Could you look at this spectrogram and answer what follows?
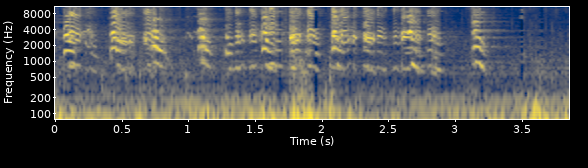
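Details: Eurasian coots battling over a pond territory taken over by a coot family with three nearly grown chicks; rapid, overlapping harsh squawks and short descending notes pour out continuously, with splashing and a low hum below.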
